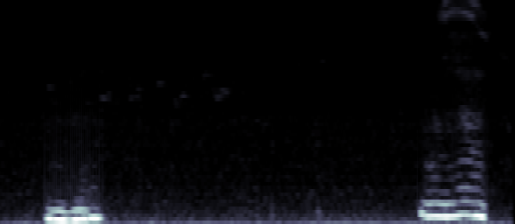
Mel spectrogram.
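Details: A neutered male Bengal cat in England snores while sleeping, two slow, low, throaty breaths spaced several seconds apart.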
